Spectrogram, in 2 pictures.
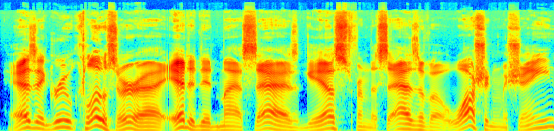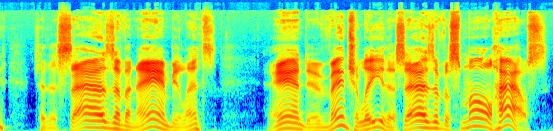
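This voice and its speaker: A man playing an earnest, awestruck naturalist, narrating in a poetic, measured storytelling style. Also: fairly high pitch, fairly bright tone, no echo, studio quality, full character voice. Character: awestruck bearded male naturalist who studies strange creatures. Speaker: host and narrator of a fiction podcast. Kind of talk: scripted first-person narration, storytelling.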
